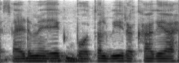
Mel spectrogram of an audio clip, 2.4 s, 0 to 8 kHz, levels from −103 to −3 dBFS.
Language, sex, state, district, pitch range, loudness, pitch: Hindi, male, Jharkhand, Deoghar, 110-115 Hz, -13 LUFS, 115 Hz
